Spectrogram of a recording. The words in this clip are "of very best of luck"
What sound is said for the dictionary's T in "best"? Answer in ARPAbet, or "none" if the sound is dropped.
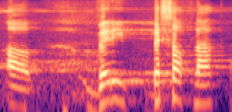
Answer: none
